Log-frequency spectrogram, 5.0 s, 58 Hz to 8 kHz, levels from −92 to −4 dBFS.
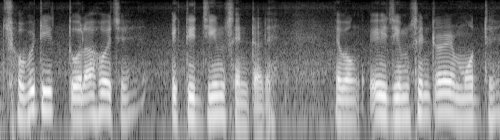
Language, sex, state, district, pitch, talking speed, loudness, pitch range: Bengali, male, West Bengal, Jalpaiguri, 130 Hz, 155 wpm, -16 LUFS, 125-150 Hz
